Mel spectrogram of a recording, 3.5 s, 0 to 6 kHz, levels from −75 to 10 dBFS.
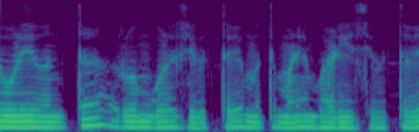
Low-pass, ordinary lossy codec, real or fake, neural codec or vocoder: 5.4 kHz; none; real; none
